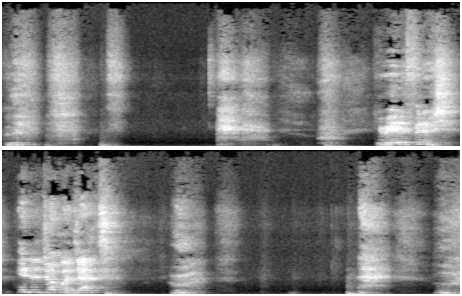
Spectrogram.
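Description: Feet thump softly on a floor mat.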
